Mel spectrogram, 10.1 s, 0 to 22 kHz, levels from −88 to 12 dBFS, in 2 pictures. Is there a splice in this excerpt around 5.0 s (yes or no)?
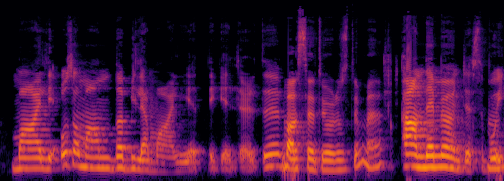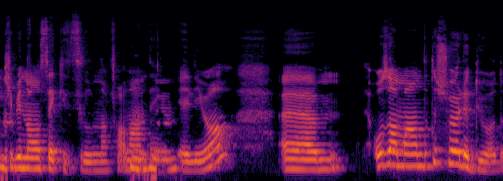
no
